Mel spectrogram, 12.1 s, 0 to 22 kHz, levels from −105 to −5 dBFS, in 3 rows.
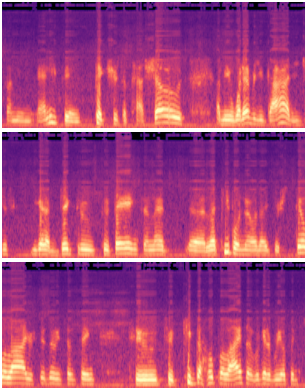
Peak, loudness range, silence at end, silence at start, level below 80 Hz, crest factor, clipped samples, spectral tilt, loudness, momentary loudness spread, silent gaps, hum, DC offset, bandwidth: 0 dBFS; 1 LU; 0.1 s; 0.05 s; -44 dBFS; 12 dB; 0.2%; -7.5 dB/octave; -13 LUFS; 11 LU; none; none; under 0.1%; over 20 kHz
